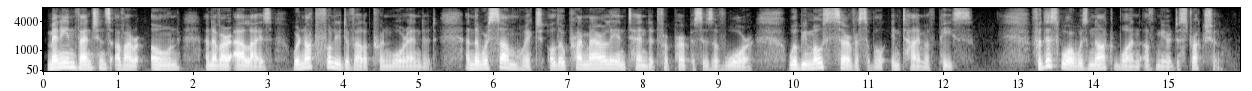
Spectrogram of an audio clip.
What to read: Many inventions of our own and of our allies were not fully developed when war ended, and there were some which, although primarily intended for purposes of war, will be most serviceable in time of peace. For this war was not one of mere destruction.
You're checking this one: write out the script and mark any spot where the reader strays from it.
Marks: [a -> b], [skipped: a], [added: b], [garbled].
Many inventions of our own and of our allies were not fully developed when war ended, and there were some which, although primarily intended for purposes of war, will be most serviceable in time of peace. For this war was not one of mere destruction.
